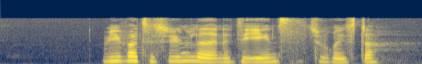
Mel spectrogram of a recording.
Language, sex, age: Danish, female, 37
